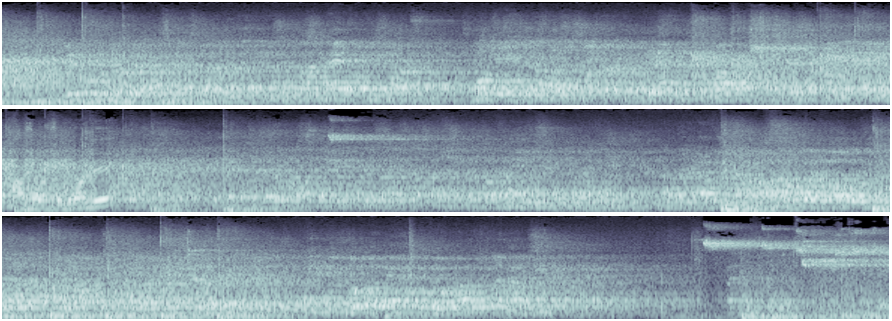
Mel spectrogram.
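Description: Men's voices chatter and call out in a large echoing gym.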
